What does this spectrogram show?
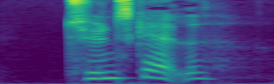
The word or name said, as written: tyndskallet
